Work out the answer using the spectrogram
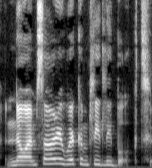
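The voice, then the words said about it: Not very good French accent. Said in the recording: “Michelle is French, in case that's not clear from my not very good French accent”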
